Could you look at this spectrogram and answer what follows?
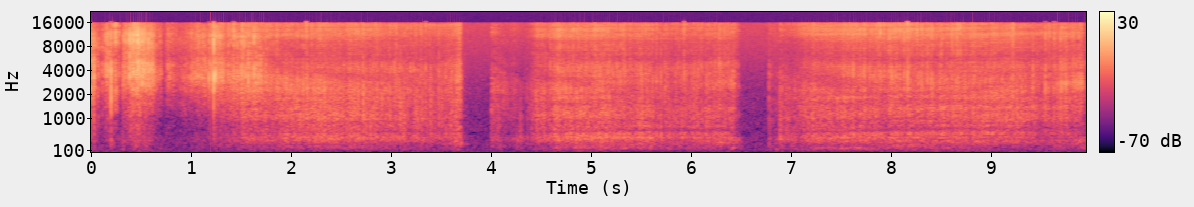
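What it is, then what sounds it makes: Cloth-covered hardcover book being scratched. Fingernails scratch the spine and then the cover of a thick navy cloth-bound hardcover book resting on a wooden table. The result is a steady, bright, crisp fabric-scratching texture with little low end, broken by two brief pauses before the scratching resumes.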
